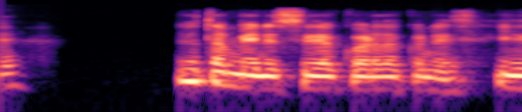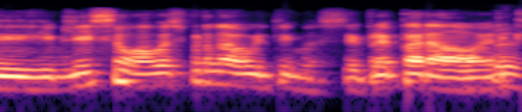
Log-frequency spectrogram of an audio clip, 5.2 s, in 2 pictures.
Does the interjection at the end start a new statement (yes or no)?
yes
